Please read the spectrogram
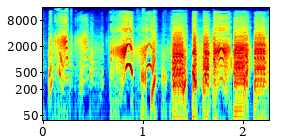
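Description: Synthesized sound effects in the closing section of an electronic dance track: choppy, stuttering bursts of scratchy noise, with short chirps that rise and fall in pitch, and no steady beat.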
